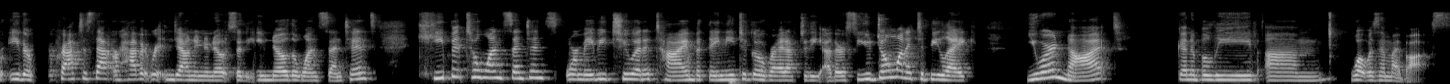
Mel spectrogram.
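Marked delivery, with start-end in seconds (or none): 10.3-14.5 choppy, slow, flat, unenthused, halting delivery. Teaching video makers how not to present, demonstrating an unexcited delivery. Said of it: "are you even excited about what's in your box?".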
